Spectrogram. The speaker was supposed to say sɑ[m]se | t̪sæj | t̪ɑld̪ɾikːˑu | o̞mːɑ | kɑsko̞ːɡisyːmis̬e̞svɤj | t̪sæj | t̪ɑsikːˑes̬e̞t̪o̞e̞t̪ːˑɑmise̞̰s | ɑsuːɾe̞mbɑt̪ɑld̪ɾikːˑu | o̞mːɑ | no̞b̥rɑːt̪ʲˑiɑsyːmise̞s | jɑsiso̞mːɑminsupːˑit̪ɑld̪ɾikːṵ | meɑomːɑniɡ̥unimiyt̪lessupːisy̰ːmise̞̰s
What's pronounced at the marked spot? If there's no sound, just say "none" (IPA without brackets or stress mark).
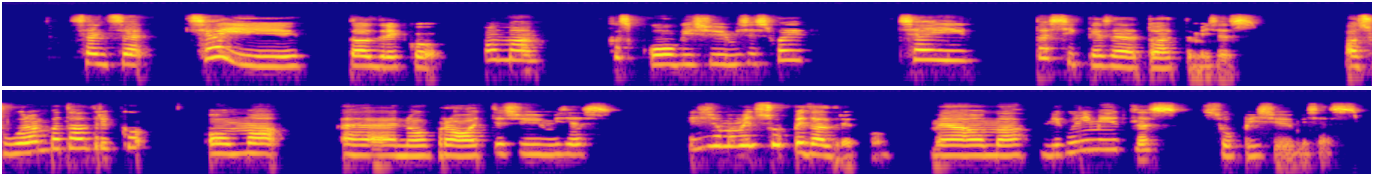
n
